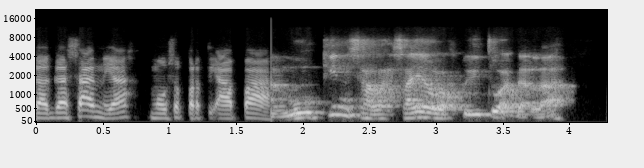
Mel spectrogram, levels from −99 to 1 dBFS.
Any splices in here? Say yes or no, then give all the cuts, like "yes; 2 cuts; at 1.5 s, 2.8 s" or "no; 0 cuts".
yes; 1 cut; at 1.8 s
